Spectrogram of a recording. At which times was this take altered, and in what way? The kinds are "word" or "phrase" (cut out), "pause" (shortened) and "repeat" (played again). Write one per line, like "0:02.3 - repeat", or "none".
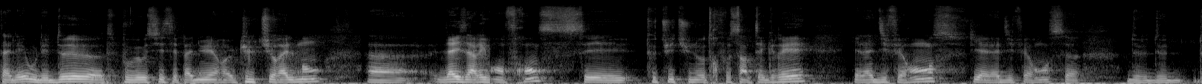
0:01.1 - word
0:04.9 - word
0:07.2 - word
0:09.7 - word

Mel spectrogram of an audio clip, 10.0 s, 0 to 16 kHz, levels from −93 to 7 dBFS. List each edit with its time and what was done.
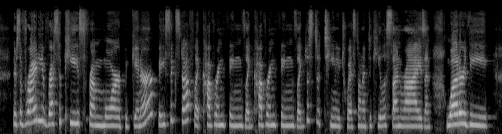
0:05.1 - repeat

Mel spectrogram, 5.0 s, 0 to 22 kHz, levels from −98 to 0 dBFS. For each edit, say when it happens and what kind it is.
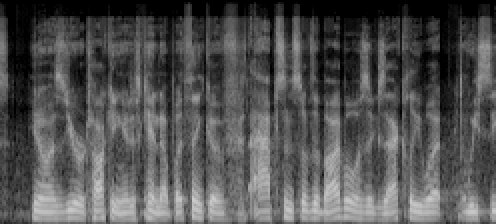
0:02.5 - word

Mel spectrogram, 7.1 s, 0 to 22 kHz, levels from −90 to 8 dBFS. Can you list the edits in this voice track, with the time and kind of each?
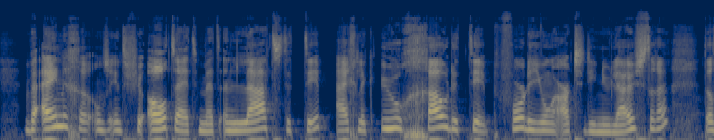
0:03.3 - pause

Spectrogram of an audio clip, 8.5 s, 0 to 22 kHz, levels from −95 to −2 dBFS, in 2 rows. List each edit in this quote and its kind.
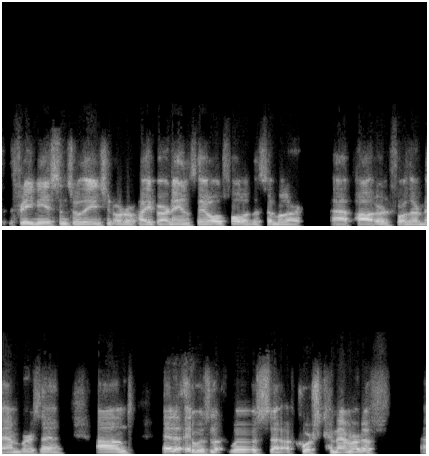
0:06.1 - word

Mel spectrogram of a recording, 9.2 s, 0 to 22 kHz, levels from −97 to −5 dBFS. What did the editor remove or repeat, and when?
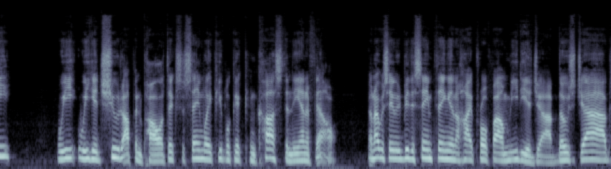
none

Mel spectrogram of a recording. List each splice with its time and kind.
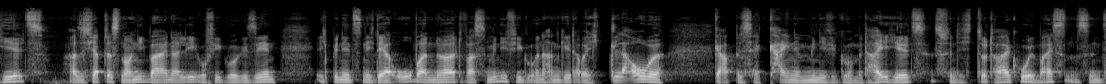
0:03.7 - word
0:07.1 - word

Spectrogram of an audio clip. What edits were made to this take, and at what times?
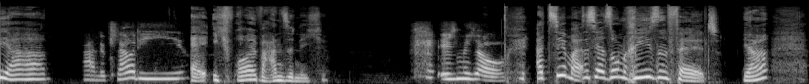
0:02.6 - word
0:05.8 - phrase

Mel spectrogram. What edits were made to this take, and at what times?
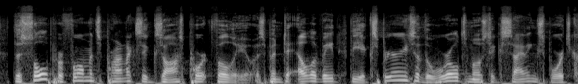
0:02.8 - word

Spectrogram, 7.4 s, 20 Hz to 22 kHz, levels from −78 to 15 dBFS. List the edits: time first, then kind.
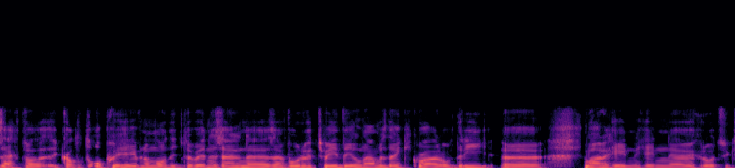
0:01.8 - word
0:03.2 - word
0:05.8 - pause

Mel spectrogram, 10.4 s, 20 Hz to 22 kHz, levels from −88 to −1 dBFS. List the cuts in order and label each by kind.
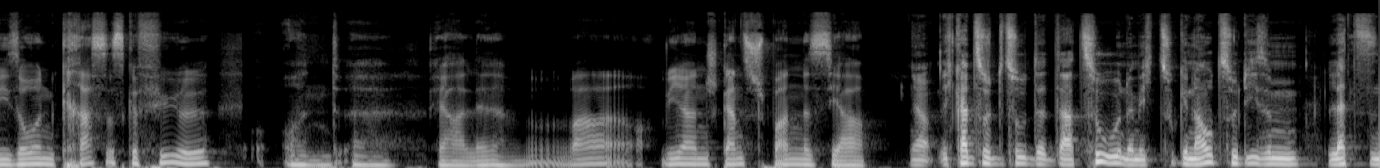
0:01.8 - pause
0:03.2 - pause
0:06.7 - pause

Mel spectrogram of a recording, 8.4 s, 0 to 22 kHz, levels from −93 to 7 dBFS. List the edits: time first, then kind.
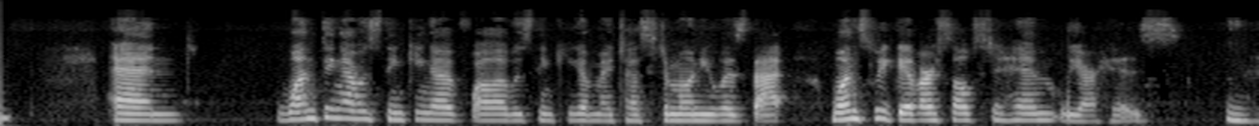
none

